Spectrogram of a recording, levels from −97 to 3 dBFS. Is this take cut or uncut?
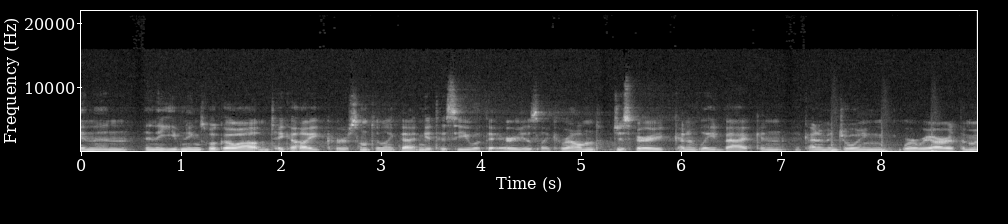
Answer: cut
